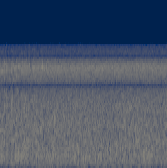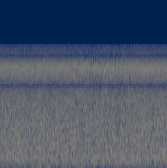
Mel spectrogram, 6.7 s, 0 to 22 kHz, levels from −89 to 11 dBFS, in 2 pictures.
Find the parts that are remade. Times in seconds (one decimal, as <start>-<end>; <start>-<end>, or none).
0.0-0.7; 4.8-6.0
